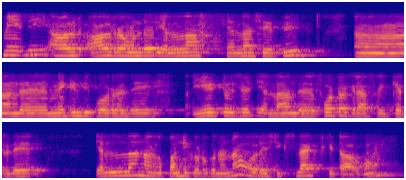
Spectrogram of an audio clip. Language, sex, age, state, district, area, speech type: Tamil, male, 18-30, Tamil Nadu, Vellore, rural, conversation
